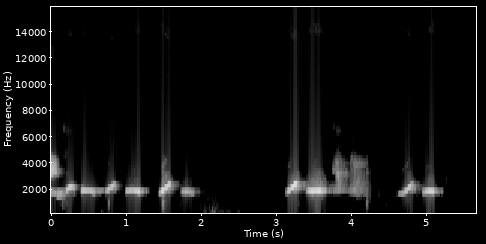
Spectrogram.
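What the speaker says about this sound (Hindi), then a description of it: "थोड़ा सीटी बजा के बाहर निकालू" A person whistles in short chirpy bursts to coax birds out of an aviary nest at a small bird farm, clear close phrases separated by pauses, with a brief faint low rustle in the middle.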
